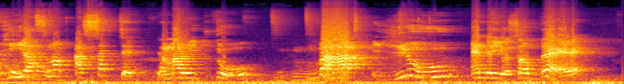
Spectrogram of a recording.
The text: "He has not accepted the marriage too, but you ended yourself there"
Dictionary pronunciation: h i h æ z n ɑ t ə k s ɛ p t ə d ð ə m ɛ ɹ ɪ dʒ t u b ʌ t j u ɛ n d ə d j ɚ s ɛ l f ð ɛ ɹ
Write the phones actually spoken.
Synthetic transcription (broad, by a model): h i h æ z n ɑ t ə s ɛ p t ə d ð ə m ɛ ɹ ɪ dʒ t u b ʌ t j u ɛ n d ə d j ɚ s ɛ l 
